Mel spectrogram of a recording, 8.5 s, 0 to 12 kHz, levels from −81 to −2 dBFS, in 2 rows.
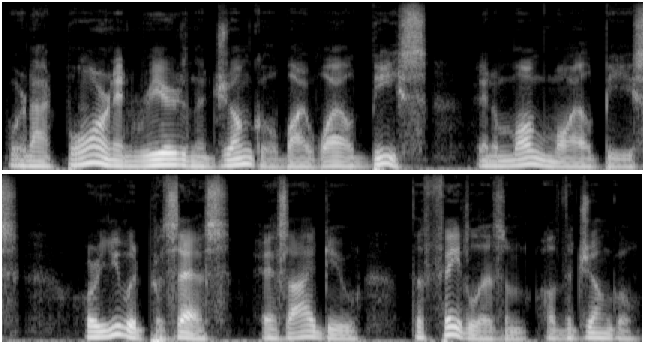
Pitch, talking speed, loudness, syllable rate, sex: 95 Hz, 195 wpm, -18 LUFS, 5.1 syllables/s, male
